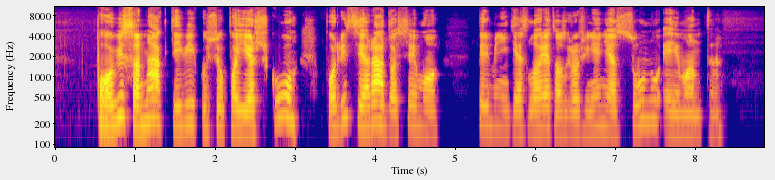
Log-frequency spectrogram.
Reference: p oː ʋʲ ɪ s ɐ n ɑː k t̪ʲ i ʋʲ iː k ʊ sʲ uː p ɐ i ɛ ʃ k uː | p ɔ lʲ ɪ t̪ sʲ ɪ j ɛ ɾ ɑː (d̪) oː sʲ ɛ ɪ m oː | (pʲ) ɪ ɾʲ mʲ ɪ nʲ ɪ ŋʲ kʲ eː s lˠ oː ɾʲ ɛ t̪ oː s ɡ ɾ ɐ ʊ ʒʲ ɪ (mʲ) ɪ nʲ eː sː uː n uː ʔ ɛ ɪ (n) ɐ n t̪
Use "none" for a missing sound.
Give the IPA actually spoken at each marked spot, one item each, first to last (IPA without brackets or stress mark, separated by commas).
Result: d̪, pʲ, nʲ, m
